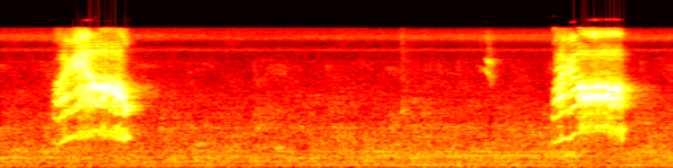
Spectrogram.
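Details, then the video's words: Two coarse, nasal, cat-like squawks from a Sumbawa black-naped oriole, about five seconds apart, with a faint brief sound between them and otherwise quiet. "suara burung kepodang SUMBAWA"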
